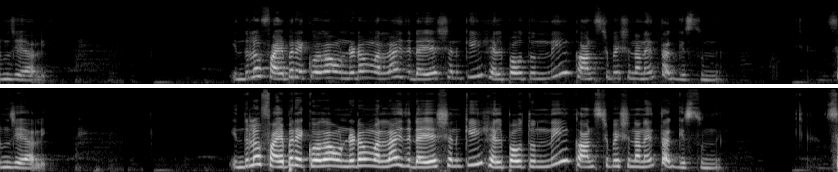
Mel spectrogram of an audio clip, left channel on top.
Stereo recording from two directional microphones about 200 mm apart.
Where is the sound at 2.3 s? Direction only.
35° right (ahead or behind).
